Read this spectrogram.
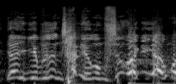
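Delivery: the father finds hidden melons, shouting in alarm; startled father. Retold or imitated. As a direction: yell it as a shocked father.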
